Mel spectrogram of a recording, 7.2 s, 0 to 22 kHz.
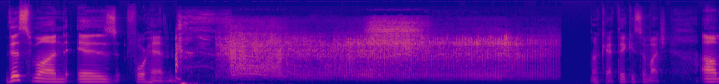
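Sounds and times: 
speech: 0.1s - 1.9s, 5.9s - 7.1s
fart sound effect: 2.2s - 5.6s.

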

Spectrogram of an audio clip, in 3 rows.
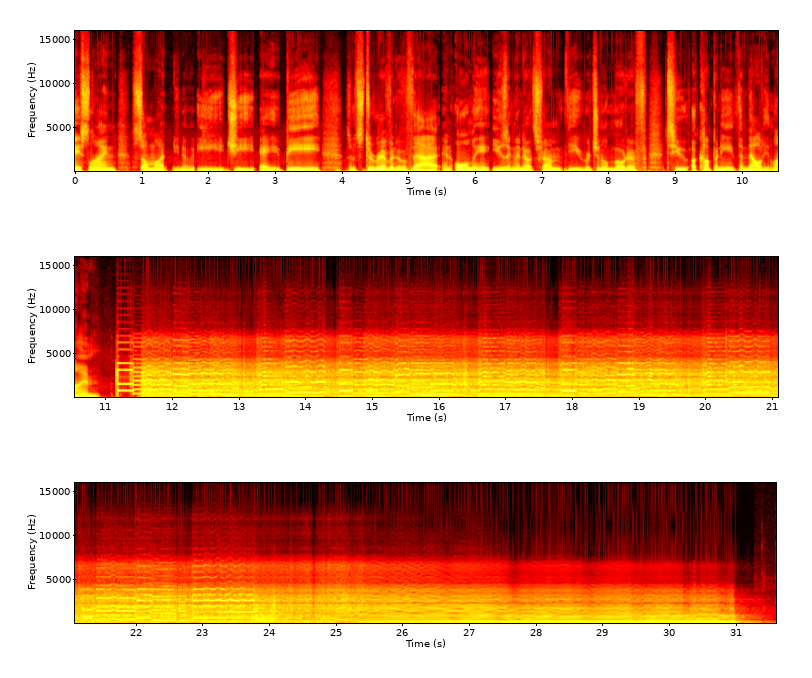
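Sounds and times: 
speech: 0.0s - 11.6s
electric guitar through fuzz and overdrive pedals playing power-chord riff: 11.2s - 31.6s.

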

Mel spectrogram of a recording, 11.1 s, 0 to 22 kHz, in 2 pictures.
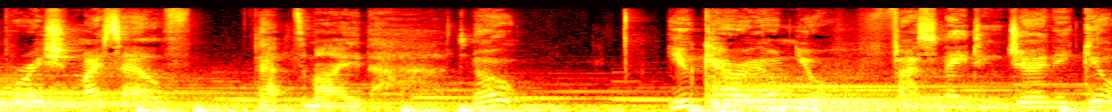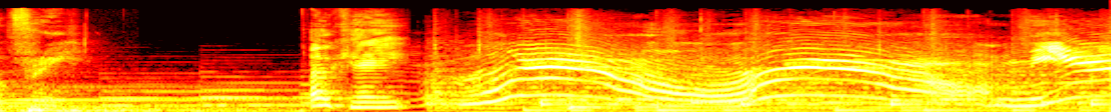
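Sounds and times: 
speech: 0.2s - 2.7s, 3.4s - 6.1s, 7.1s - 9.5s, 10.7s - 11.1s
cat meowing: 7.8s - 11.1s.

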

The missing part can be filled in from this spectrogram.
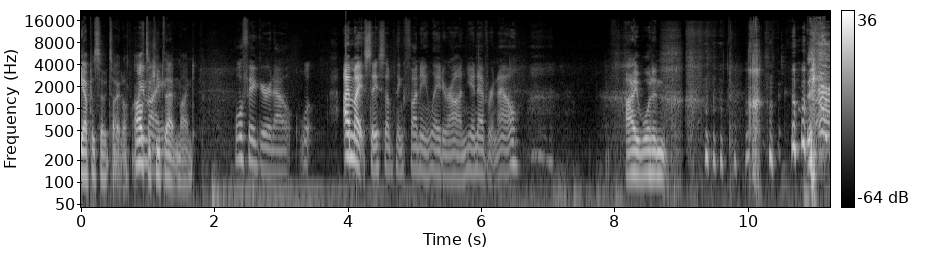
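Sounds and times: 
speech: 0.0s - 7.1s, 8.2s - 11.2s
loud snort: 8.7s - 9.3s, 10.0s - 10.3s
person chuckling and snickering: 9.0s - 11.2s.

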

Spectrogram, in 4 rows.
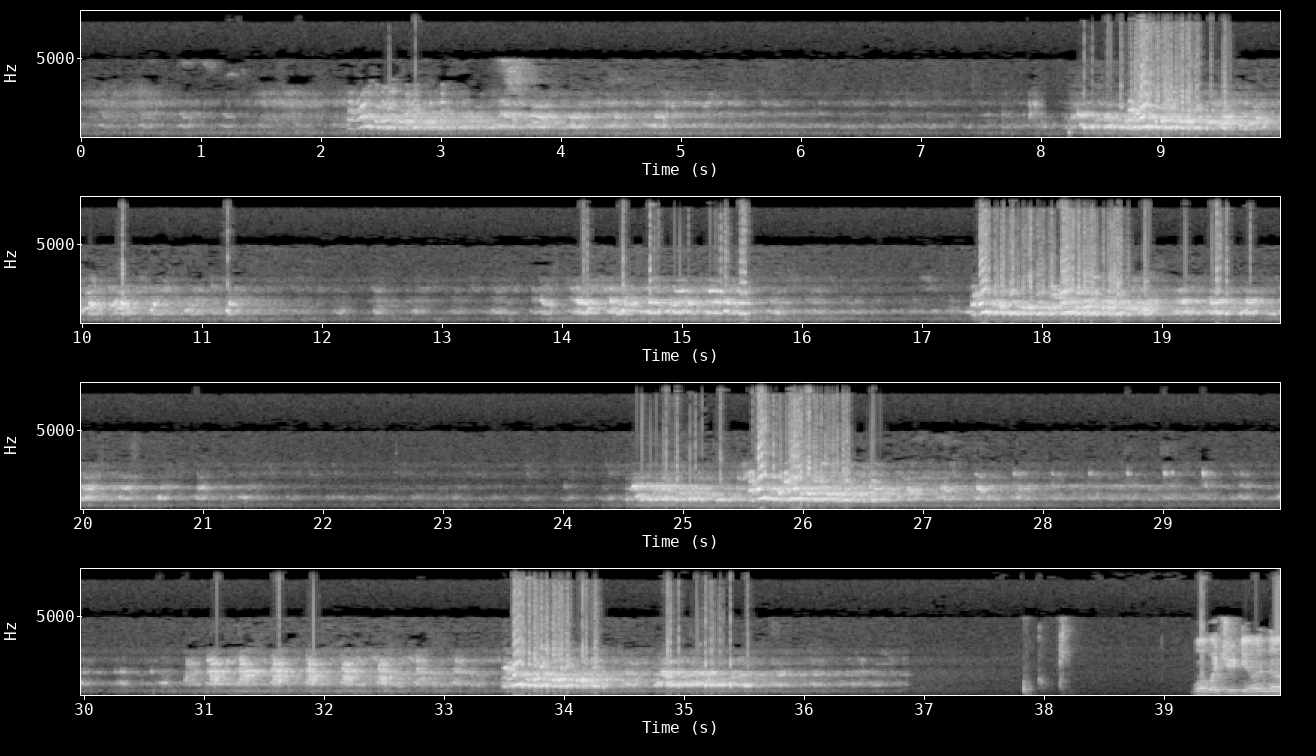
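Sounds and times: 
wild turkey gobblers gobbling: 0.0s - 37.0s
speech: 39.3s - 39.9s.

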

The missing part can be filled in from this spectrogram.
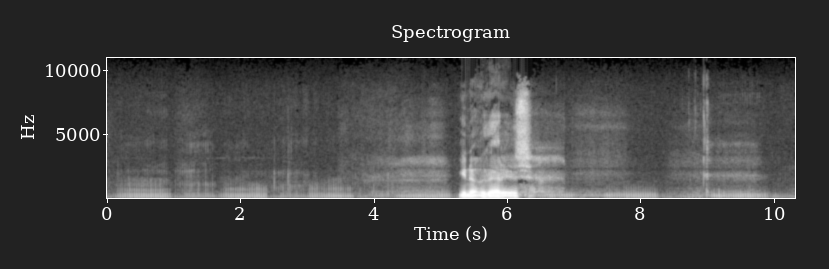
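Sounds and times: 
cat purring: 0.0s - 10.3s
speech: 5.3s - 6.6s.

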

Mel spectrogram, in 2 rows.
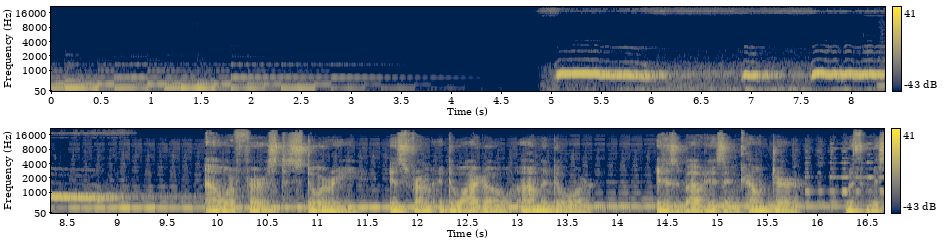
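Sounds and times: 
owl hooting: 4.9s - 16.6s
speech: 10.2s - 13.8s, 14.4s - 16.6s.

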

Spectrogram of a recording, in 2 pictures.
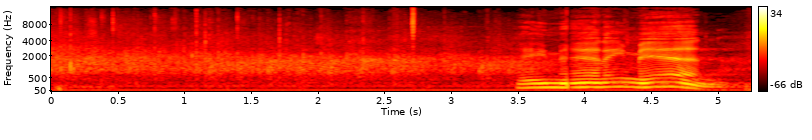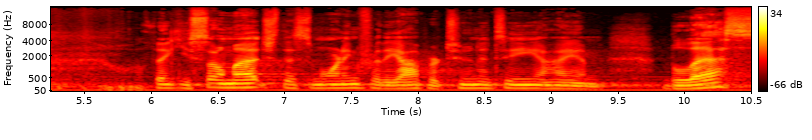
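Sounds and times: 
crowd applauding with many hands clapping: 0.0s - 4.5s
speech: 3.5s - 5.2s, 6.1s - 10.4s.

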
